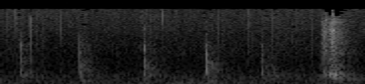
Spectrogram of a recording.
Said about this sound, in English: These thoughts occupied my mind for the better part of an hour, until at length, another knock was heard at my door.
